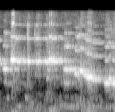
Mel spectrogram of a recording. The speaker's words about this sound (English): And this tale is going to be told by a cast of musical instruments, a different instrument impersonating a different character. The bird will be played by a flute.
